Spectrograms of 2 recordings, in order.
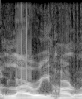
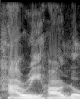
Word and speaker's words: Larry Harlow: gente no se puede hablar el nombre mío, Larry Harlow, es más gringo, tú sabes, muy gringo. No lo pronuncian pero bien. Dice Harry Harlow o Carlo Harlow, pero sabe el judío maravilloso.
